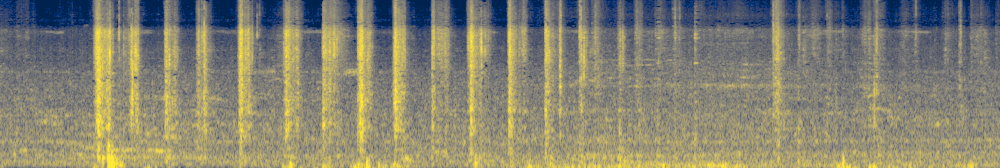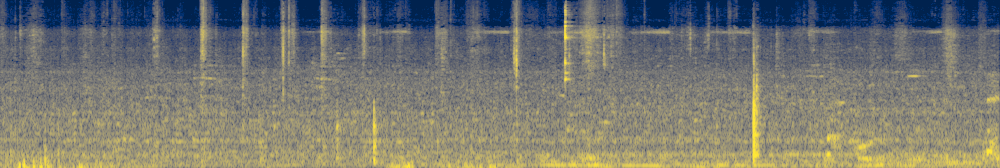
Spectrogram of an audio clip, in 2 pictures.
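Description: Light clicks and taps of objects being handled and set down on a table. They come quickly, about two a second, for the first few seconds, then only now and then, with a couple of sharper knocks near the end.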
